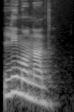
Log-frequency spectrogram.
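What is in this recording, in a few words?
"лимонад", Komi, female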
